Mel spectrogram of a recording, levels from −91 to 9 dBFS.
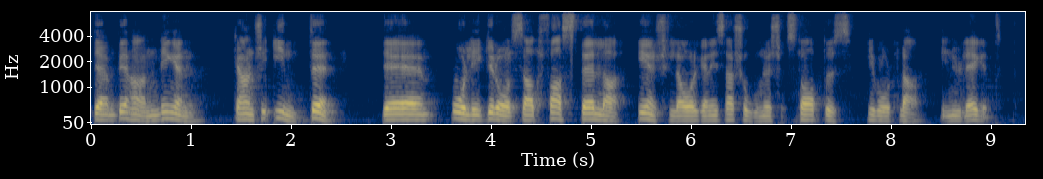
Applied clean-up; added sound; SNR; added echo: neural mask model DeepFilterNet 3.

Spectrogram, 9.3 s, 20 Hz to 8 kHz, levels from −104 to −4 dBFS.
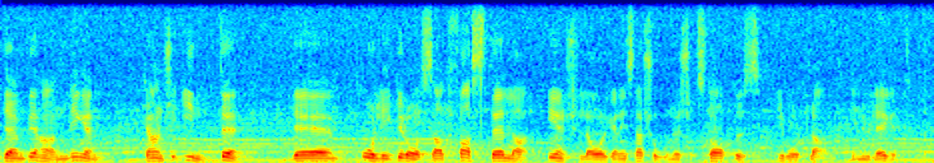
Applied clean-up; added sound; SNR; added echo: none; Race car, auto racing / Accelerating, revving, vroom; 17 dB; none.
